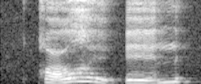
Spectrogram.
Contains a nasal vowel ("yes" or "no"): no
